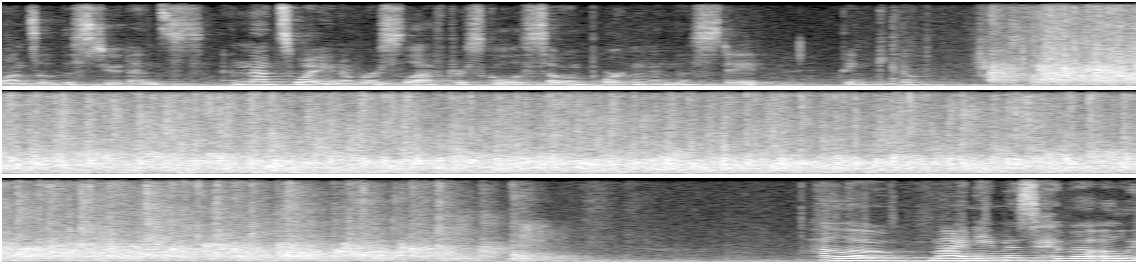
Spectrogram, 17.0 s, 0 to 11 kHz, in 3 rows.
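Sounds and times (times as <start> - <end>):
audience applauding: 4.9 - 14.3.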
